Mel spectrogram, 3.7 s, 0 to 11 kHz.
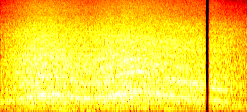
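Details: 2003 Suzuki Carry Futura Realvan DRV revved during an exhaust smoke check, temperature gauge normal: pulls up smoothly and settles back with steady pitch, no knocks or misses; no white smoke, sounds healthy.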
